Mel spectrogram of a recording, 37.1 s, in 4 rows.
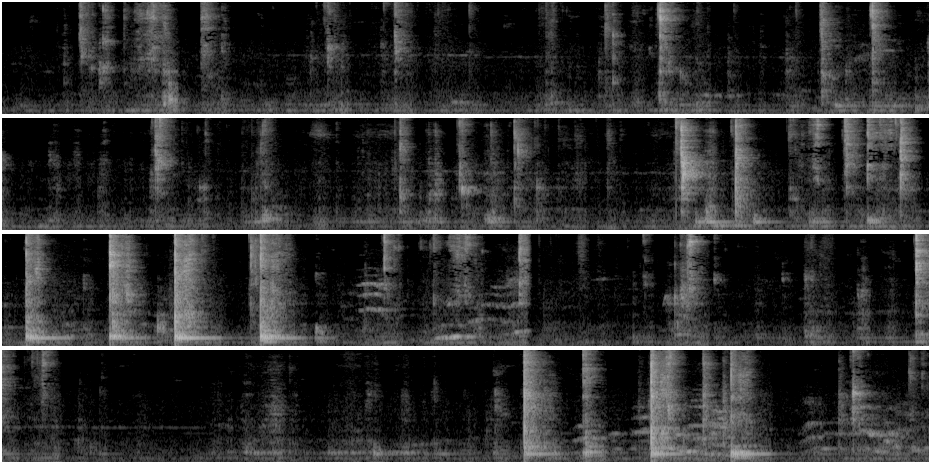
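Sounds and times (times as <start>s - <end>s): wet chewing: 3.0s - 35.6s.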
